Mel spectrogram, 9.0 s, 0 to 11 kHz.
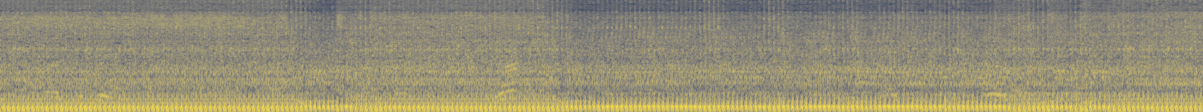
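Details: Ryobi 2900 PSI 2.5 GPM pressure washer after pump replacement, tested with water supply on: steady, even engine drone with constant pump beat, no knocks or surging; working perfectly.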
